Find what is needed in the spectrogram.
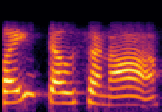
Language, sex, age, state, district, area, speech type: Tamil, female, 30-45, Tamil Nadu, Nagapattinam, rural, conversation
